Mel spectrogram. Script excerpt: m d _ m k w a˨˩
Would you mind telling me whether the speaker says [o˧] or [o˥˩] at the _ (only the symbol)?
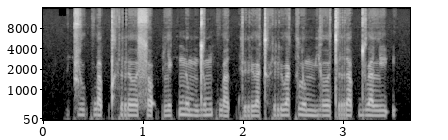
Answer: o˥˩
